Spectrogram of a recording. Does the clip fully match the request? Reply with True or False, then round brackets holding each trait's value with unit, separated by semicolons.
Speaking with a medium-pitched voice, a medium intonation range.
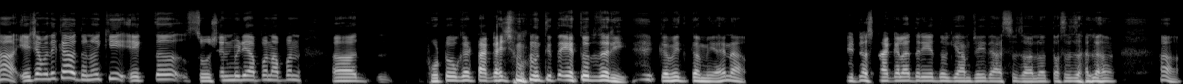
True (175 Hz; 4.6 semitones)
